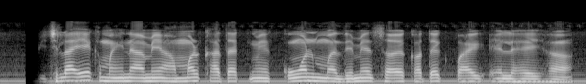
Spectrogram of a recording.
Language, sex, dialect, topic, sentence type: Maithili, male, Southern/Standard, banking, question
